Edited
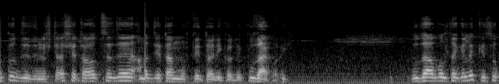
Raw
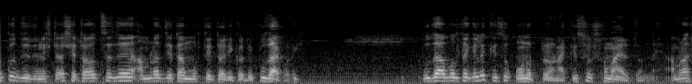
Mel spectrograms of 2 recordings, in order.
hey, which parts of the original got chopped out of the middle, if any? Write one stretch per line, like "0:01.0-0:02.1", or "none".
0:01.4-0:01.5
